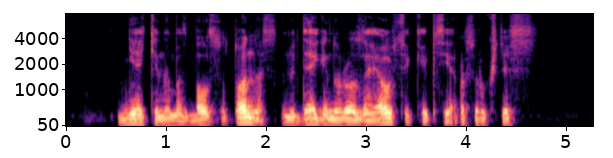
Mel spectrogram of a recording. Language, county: Lithuanian, Šiauliai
